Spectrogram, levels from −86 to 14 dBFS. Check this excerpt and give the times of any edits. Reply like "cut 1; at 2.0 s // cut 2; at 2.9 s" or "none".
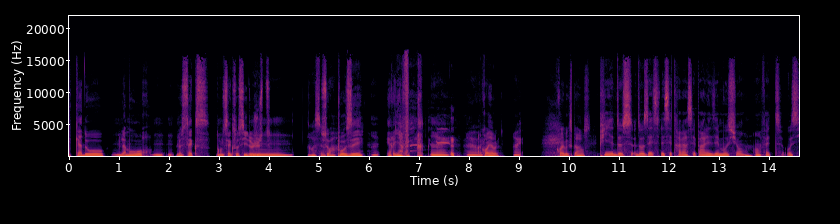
cut 1; at 10.5 s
